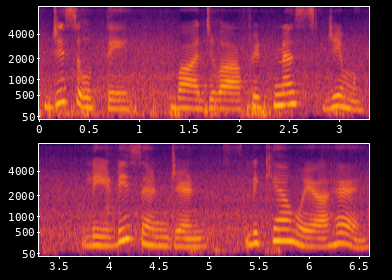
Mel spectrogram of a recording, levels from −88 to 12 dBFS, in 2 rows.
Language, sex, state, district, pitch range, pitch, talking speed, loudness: Punjabi, female, Punjab, Kapurthala, 190-250 Hz, 205 Hz, 100 wpm, -14 LUFS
